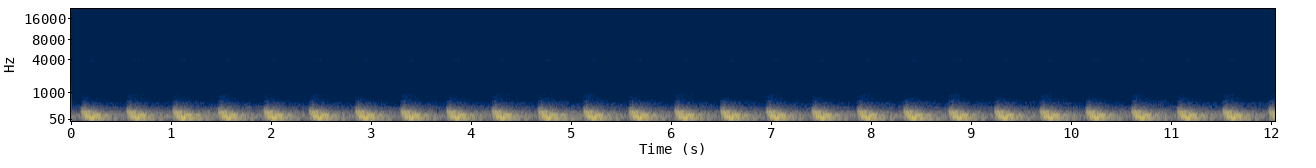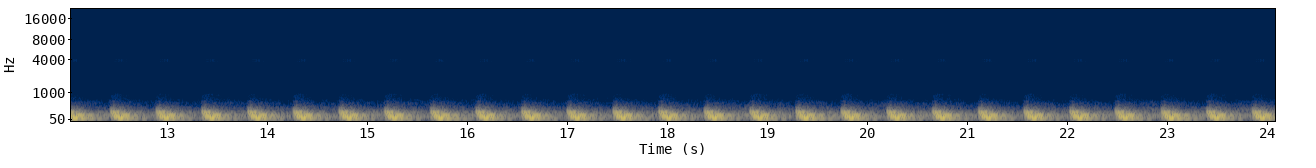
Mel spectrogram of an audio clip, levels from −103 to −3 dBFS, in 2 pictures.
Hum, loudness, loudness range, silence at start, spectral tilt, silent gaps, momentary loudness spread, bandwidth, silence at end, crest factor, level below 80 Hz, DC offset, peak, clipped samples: none; -34 LUFS; 1 LU; 0 s; -18.5 dB/octave; none; 2 LU; 0.5 kHz; 0 s; 14 dB; -38 dBFS; under 0.1%; -18 dBFS; under 0.1%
